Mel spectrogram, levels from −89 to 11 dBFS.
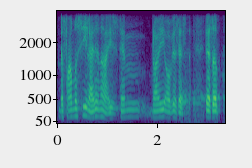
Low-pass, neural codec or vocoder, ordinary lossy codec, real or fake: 3.6 kHz; none; none; real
